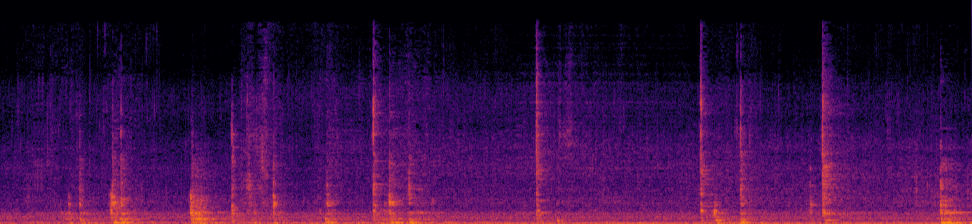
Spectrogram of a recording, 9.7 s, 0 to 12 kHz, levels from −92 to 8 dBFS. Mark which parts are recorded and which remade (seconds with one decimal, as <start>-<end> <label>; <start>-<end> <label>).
0.0-5.2 recorded; 5.2-6.9 remade; 6.9-9.7 recorded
